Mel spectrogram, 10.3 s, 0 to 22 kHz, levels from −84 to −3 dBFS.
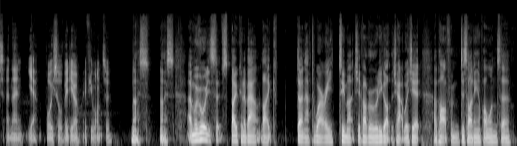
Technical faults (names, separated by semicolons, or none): none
